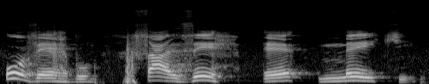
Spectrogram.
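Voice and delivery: normal talking voice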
